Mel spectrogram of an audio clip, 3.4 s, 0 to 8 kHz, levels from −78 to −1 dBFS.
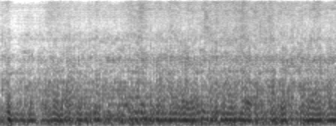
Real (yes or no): no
